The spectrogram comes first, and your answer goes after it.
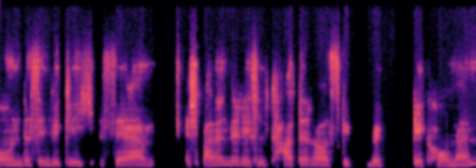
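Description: Spoken very slowly in a flat monotone, the voice sounds dry and close with no echo. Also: woman. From Austria and Switzerland (mountains). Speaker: nutrition expert and medical student. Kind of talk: interview. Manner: hesitant, many filler sounds.

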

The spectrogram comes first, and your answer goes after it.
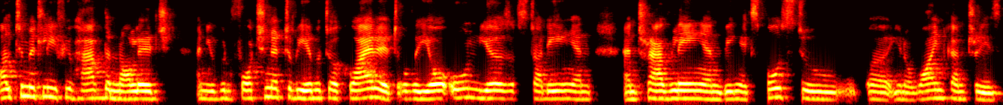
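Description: With an Indian accent, a woman talks at a fairly quick pace with hardly any pauses, her dark, mellow tone held in a monotone, flat intonation. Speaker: wine expert and businesswoman. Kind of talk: interview.

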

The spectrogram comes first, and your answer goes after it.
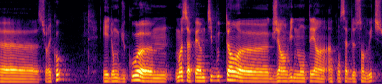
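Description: The man's voice sits at a medium pitch with ordinary pitch variation. He talks at a very slow pace. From Paris region, France. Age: 30s. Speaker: entrepreneur, restaurant founder. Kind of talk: casual interview chat. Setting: on location in a sandwich shop.

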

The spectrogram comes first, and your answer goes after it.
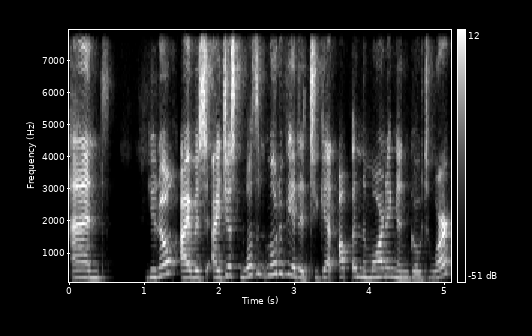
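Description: A woman speaks with a Northern Irish accent at a fairly high pitch. Her pace is moderate and her pitch varies in an ordinary way. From Northern Ireland, County Antrim. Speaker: business consultant. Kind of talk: podcast interview.

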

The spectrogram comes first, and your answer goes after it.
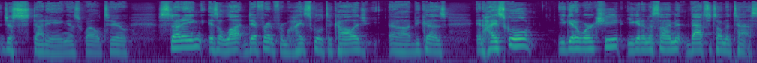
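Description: Here a man has an ordinary speaking voice and ordinary pitch variation at a moderate pace. The recording is very clean, with a silent background. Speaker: admissions counselor podcast host. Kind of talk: casual chat.

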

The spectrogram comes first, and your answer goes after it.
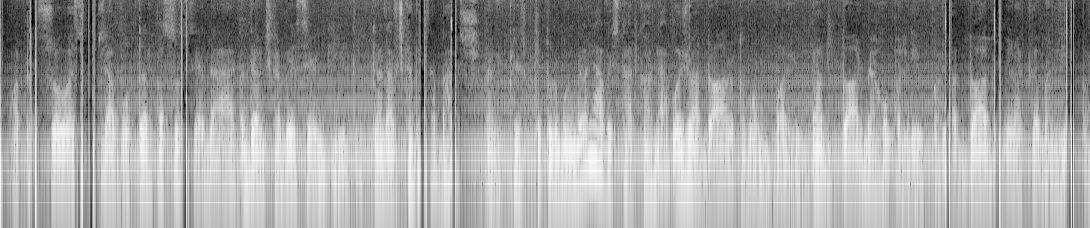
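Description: A woman's very deep, low voice in a flat monotone at a fairly quick pace, over noticeable background noise. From São Paulo state, Brazil (Cruzeiro). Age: 50s. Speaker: seamstress with a life story. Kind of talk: personal testimony.

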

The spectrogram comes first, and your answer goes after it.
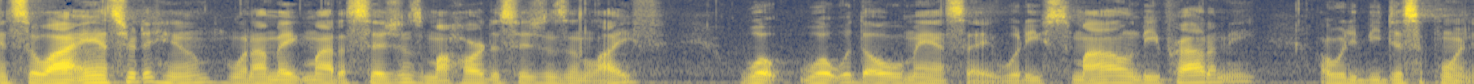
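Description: The speaker talks in a Louisiana accent. The pace is very fast. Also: man. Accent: Southern US (Louisiana). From US South, Louisiana. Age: 30s. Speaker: real estate and construction entrepreneur. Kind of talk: casual chat.

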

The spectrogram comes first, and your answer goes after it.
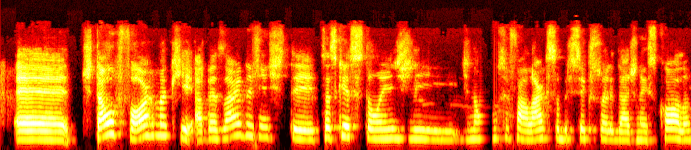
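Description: A woman speaks at a moderate pace with hardly any pauses, her fairly high voice carrying a dark, mellow tone. Her intonation is fairly even, while her loudness swings widely. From Brazil, Goiás (Jataí). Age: 30s. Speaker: publicity student. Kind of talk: podcast interview.

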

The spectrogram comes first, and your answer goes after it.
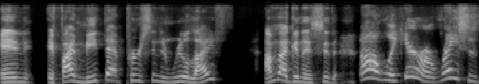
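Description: A man talks at a fairly quick pace with a high pitch. The recording is very clean, with a silent background. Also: dry, close sound with no echo. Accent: American. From Los Angeles, US West Coast. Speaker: anonymous conspiracy podcaster. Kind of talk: casual conversational interview. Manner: casual, profane, conversational.

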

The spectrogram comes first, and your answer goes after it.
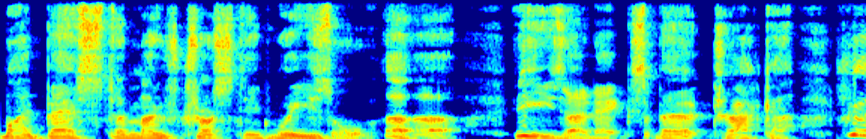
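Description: The clip carries a natural reading voice.

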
